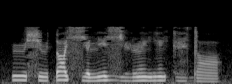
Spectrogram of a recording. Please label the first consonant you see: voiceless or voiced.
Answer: voiceless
